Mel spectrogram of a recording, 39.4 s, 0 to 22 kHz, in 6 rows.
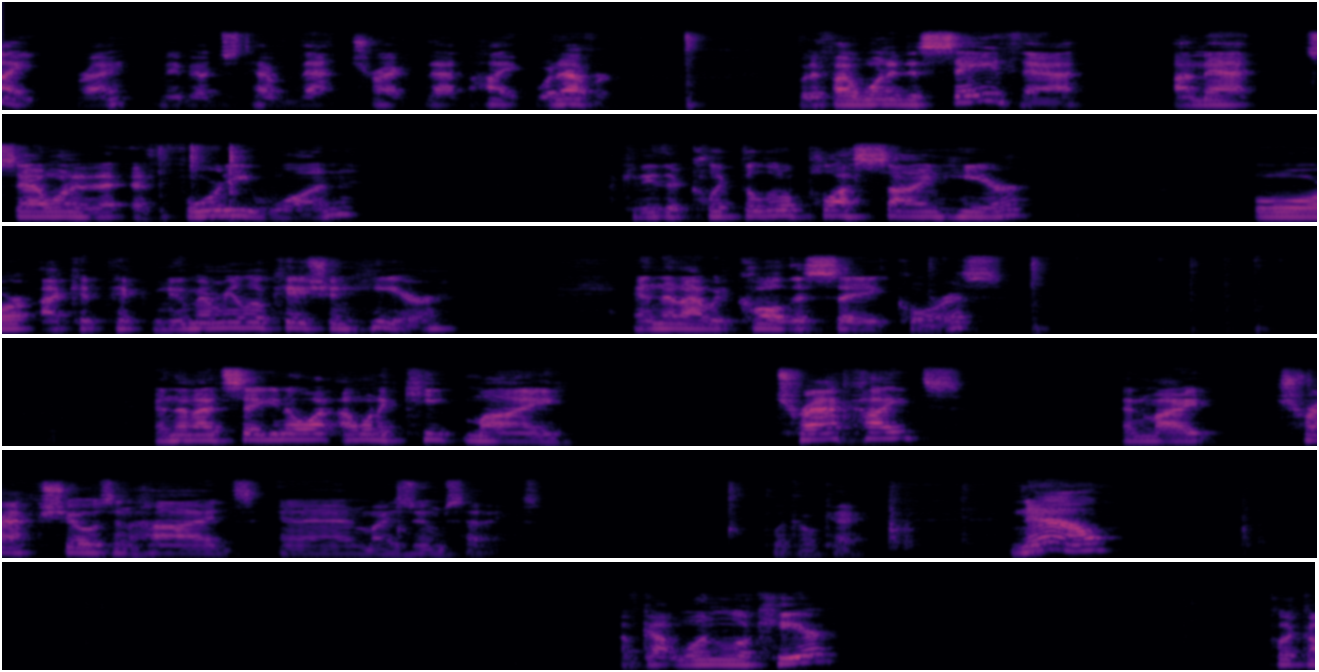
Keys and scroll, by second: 3.3 ctrl+alt+super+Down, 7.2 KP_4, 7.4 KP_0, 7.5 Return, 17.7-19.8 typing.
